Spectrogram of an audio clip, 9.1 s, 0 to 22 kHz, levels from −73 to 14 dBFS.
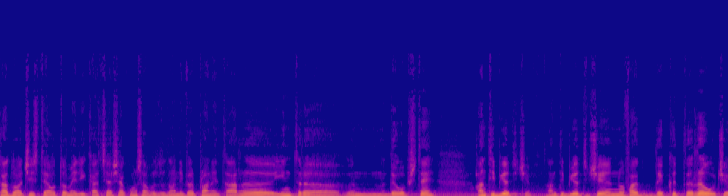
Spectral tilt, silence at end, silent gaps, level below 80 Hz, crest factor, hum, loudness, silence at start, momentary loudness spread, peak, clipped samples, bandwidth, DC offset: -8 dB/octave; 0 s; none; -56 dBFS; 18 dB; none; -24 LUFS; 0 s; 8 LU; -6 dBFS; under 0.1%; 15.5 kHz; under 0.1%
